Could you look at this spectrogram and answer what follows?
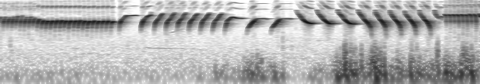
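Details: Singing canary in breeding condition, a lure to spur other canaries into song: a fast, even, buzzing roll gives way to loud, repeated, down-slurred whistled syllables, with faint low background noise.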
